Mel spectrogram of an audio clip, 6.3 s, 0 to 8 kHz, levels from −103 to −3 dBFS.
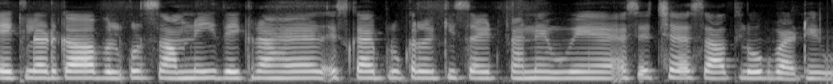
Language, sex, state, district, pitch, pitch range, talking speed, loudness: Hindi, female, Uttar Pradesh, Hamirpur, 230 Hz, 225-235 Hz, 210 wpm, -27 LUFS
